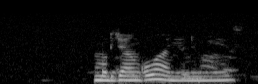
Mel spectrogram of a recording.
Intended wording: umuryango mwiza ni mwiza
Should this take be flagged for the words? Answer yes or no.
yes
